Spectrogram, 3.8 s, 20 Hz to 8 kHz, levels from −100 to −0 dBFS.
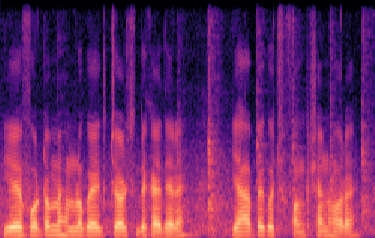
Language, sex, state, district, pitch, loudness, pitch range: Hindi, male, Arunachal Pradesh, Lower Dibang Valley, 135 Hz, -16 LUFS, 130-140 Hz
